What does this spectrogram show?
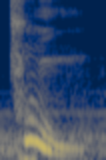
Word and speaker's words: Thumb: Thumb, pronounced tomb.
